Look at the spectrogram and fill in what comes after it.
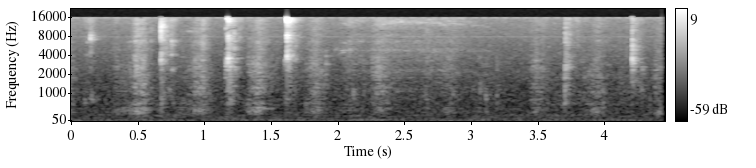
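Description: Rippled potato chips crunching as they are chewed: irregular crisp crackles, dense in the first couple of seconds and thinning out after.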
